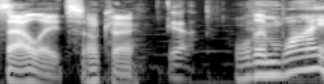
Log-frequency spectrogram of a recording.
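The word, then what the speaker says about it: phthalates: go Dr Calhoun says Google says the pH is silent so it's just basically thales just phalates okay yeah well then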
